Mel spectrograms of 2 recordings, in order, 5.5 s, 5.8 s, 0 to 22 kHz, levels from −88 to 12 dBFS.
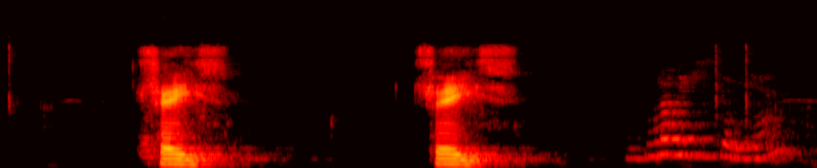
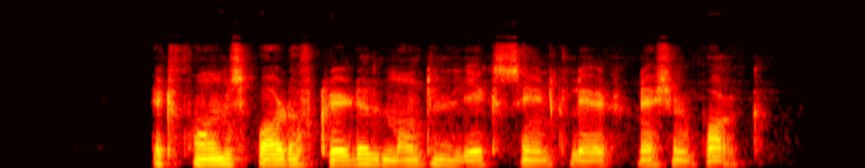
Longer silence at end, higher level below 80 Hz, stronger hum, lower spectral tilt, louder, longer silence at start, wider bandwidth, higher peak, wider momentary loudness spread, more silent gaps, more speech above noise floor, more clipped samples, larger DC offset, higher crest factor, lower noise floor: second, 0.4 s vs 0.7 s; second, -76 dBFS vs -64 dBFS; neither; second, -4.5 dB/octave vs -6.5 dB/octave; second, -26 LUFS vs -19 LUFS; about the same, 0.95 s vs 1 s; about the same, 7.6 kHz vs 7.8 kHz; second, -6 dBFS vs -2 dBFS; first, 23 LU vs 7 LU; first, 2.34-2.63 s, 4.10-4.14 s vs none; second, 51 dB vs 59 dB; neither; neither; first, 28 dB vs 18 dB; about the same, -78 dBFS vs -77 dBFS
